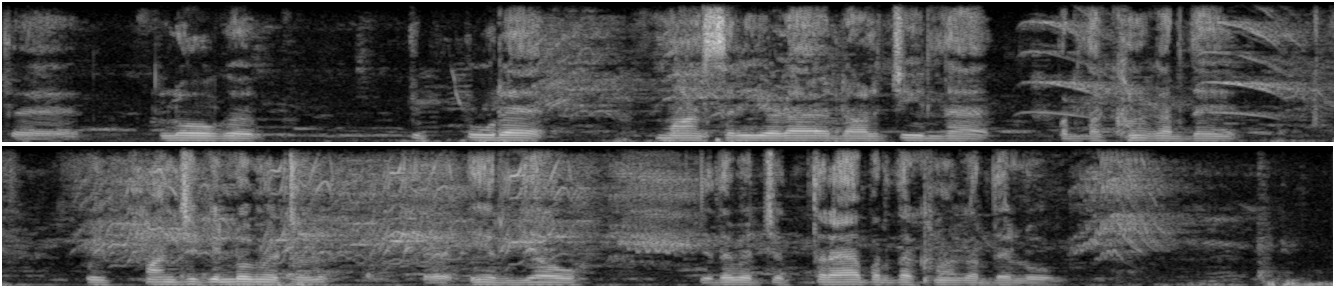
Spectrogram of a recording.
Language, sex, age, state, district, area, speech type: Dogri, male, 30-45, Jammu and Kashmir, Samba, rural, spontaneous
